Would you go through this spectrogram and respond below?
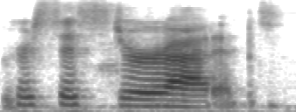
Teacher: So when I say it quickly, the H disappears again.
